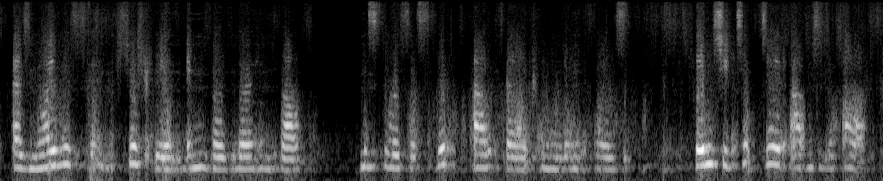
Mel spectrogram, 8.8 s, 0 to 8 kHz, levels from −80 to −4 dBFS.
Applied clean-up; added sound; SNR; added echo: neural separator model SepFormer DNS4.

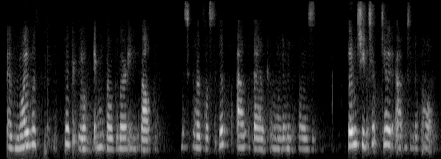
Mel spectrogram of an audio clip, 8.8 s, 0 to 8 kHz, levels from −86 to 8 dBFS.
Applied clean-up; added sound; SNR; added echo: neural mask model DeepFilterNet 3.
